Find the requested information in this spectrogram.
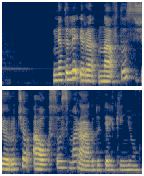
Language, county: Lithuanian, Vilnius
